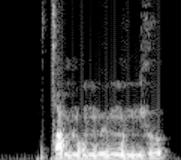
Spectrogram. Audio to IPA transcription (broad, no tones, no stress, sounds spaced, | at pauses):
tˤ ɛ m o m ʉ m ʊ mʲ ʊ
